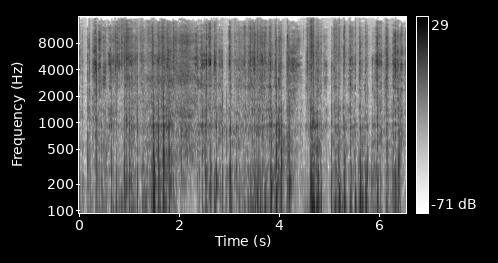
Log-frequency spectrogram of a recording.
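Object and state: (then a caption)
Empty stack of paper cups. Fingertips and nails scratch and tap the ridged rims of a stack of nested brown kraft paper cups, hollow and empty. It makes a dense run of quick, dry taps and scratchy rasps with a soft, hollow low thump beneath. Each tap stops almost instantly, with brief quieter pauses between bursts.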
